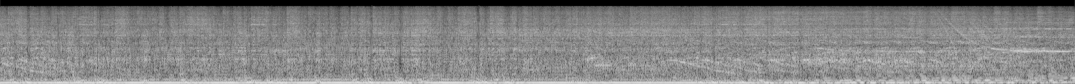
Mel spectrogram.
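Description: Loud trance music played live by a DJ over a club sound system, heard from the dance floor, with a heavy bass line that turns choppy for a few seconds and sweeping synth glides in the second half.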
